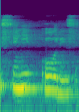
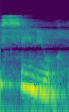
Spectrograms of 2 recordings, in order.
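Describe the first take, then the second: First: "seniores" said slowly, strongest on O, se-ni-O-res; stress shifted to O. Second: "sênior" with the first syllable SÊ strongest; stress on SÊ. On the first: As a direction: stretch the O in "seniores". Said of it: "vai ser no o". ("seniores" com a sílaba tônica no O) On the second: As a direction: say "sênior" slowly, leaning on SÊ. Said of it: "minha sílaba tônica é no C". ("sênior" com a sílaba tônica no SÊ) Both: Shown as a demonstration.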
